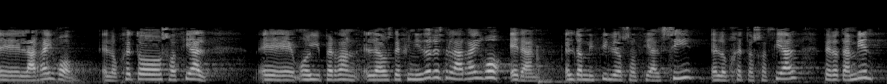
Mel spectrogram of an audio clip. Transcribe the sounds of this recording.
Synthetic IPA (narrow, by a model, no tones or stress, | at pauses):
elarajɣ̞o̞e̞̰lo̞βxe̞t̪o̞so̞θjal | eojpe̞ɾð̞o̞nlo̞zðe̞finið̞o̞ɾe̞zð̞e̞larajɣ̞o̞e̞ɾane̞ld̪o̞miθiljo̞so̞θjalsielo̞βxe̞t̪o̞so̞θjalpe̞ɾo̞t̪ambje̞n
